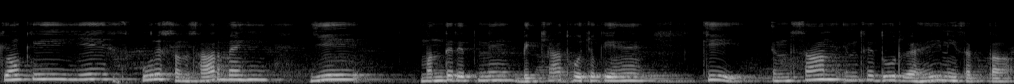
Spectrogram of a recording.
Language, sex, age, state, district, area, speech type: Hindi, male, 30-45, Madhya Pradesh, Gwalior, urban, spontaneous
